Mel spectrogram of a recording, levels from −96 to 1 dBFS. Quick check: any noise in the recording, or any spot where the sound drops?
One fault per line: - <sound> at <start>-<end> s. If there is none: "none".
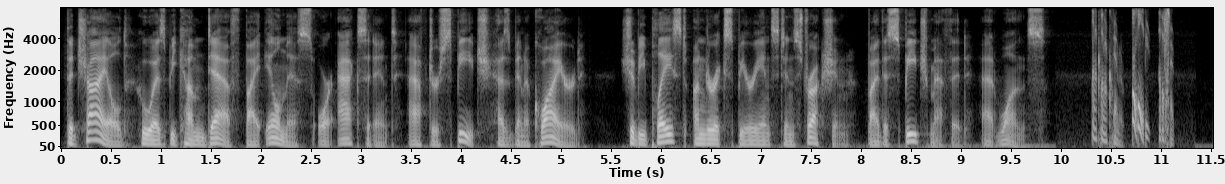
- chirp at 10.3-11.1 s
